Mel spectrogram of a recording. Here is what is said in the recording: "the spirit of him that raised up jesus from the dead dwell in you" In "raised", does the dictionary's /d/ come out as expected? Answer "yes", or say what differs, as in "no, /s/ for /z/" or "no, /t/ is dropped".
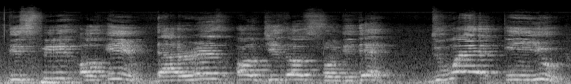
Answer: no, /d/ is dropped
